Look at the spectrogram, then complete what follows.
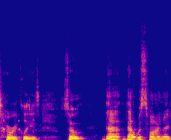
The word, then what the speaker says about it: Heracles: Where the other pronounce. If you say Heracles and somebody thinks I'm having a seizure or something, it's Heracles.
